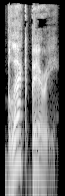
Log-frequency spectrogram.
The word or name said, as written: blackberry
